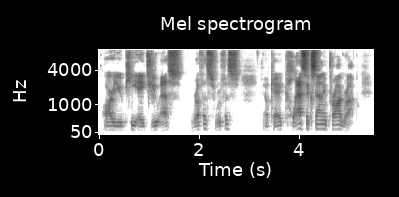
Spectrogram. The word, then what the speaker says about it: Ruphus: So we got Newborn Day from Rufus, that's spelled R-U-P-H-U-S, Rufus, okay, classic sounding prog rock.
